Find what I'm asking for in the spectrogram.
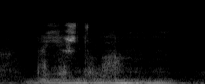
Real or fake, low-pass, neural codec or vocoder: fake; 7.2 kHz; codec, 44.1 kHz, 7.8 kbps, DAC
